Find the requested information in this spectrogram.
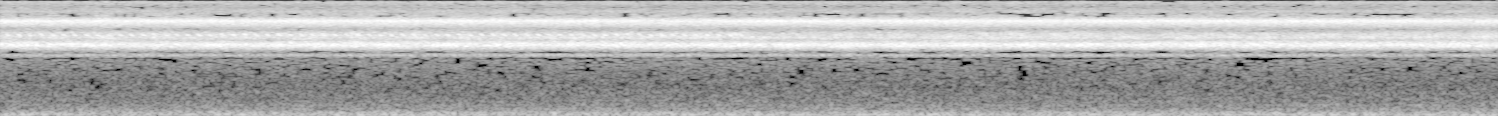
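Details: Many crickets chirping through a summer or autumn night at midnight, a constant high, dense trill with no pauses, layered voices blending into one bright ringing wall over faint low noise.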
